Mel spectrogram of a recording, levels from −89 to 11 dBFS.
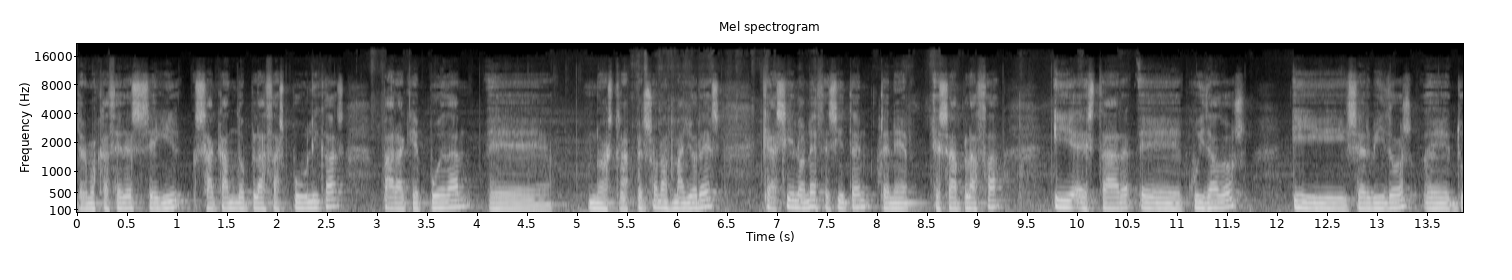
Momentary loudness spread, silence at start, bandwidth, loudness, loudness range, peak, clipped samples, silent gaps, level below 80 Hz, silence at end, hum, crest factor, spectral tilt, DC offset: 8 LU; 0 s; 13 kHz; -12 LUFS; 2 LU; 0 dBFS; under 0.1%; none; -38 dBFS; 0 s; none; 12 dB; -5.5 dB/octave; under 0.1%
